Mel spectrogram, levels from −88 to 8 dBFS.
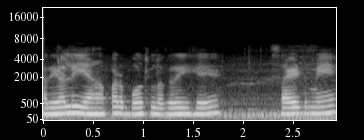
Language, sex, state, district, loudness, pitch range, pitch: Hindi, female, Chhattisgarh, Raipur, -14 LUFS, 180-195 Hz, 185 Hz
